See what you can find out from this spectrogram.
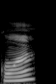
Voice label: "guann9", taiwanese

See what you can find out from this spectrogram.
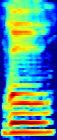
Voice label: "ghu1", Taiwanese syllable

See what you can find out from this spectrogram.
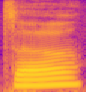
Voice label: "zer5", taiwanese syllables

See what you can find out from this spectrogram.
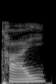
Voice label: "kai5", taiwanese syllables

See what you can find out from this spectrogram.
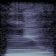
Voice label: "ngiuh2", taiwanese

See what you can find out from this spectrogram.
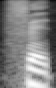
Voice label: "fet3", taiwanese syllable

